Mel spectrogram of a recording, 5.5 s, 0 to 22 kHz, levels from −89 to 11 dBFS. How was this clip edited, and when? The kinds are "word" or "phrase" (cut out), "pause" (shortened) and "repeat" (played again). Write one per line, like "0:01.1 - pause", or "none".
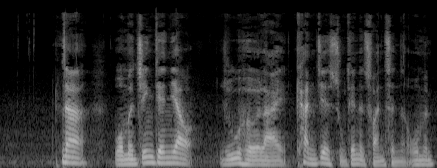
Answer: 0:03.7 - pause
